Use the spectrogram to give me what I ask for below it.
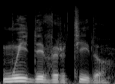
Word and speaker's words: Muy Divertido: This is The Hills of New Jersey from Mark Rebo's album Muy Divertido. Did I say that right? – Muy Divertido.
